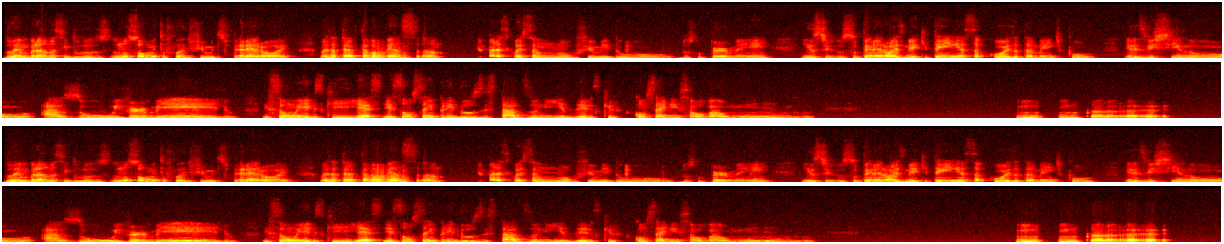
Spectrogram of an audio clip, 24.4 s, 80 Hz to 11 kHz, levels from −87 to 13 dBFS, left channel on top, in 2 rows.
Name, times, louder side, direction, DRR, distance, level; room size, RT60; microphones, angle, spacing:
voice 1, 0.0-2.9 3.2-4.4 4.9-7.7 8.0-10.9 11.2-14.5 14.8-20.3, left 1 dB, 30° left, 0.7 m, -21 dB
voice 2, 3.7-4.1 22.3-23.8, right 5 dB, 55° right, 0.4 m, -18 dB
2.0 x 2.0 x 3.1 m
head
